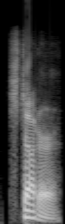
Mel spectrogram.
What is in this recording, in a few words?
"stutter", American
